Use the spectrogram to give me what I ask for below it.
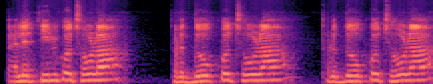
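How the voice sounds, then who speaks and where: A woman's voice: on the high side, steady tone, normal speed, highs cut off. A woman teaching a math lesson step by step, number words into her talk, repeating steps and asking herself questions as she goes.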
